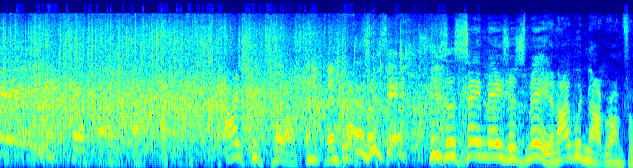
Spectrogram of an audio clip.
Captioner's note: laughter; applause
